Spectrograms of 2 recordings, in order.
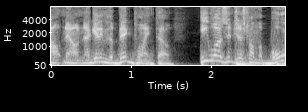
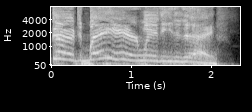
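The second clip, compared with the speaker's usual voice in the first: put-on very high, slow, drawn-out Kentucky Southern accent; 11 semitones higher than usual. Mocking how Hillary Clinton in Kentucky drops her Yankee accent, doing her put-on Southern accent. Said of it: "in Kentucky goes from her Yankee accent to like".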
